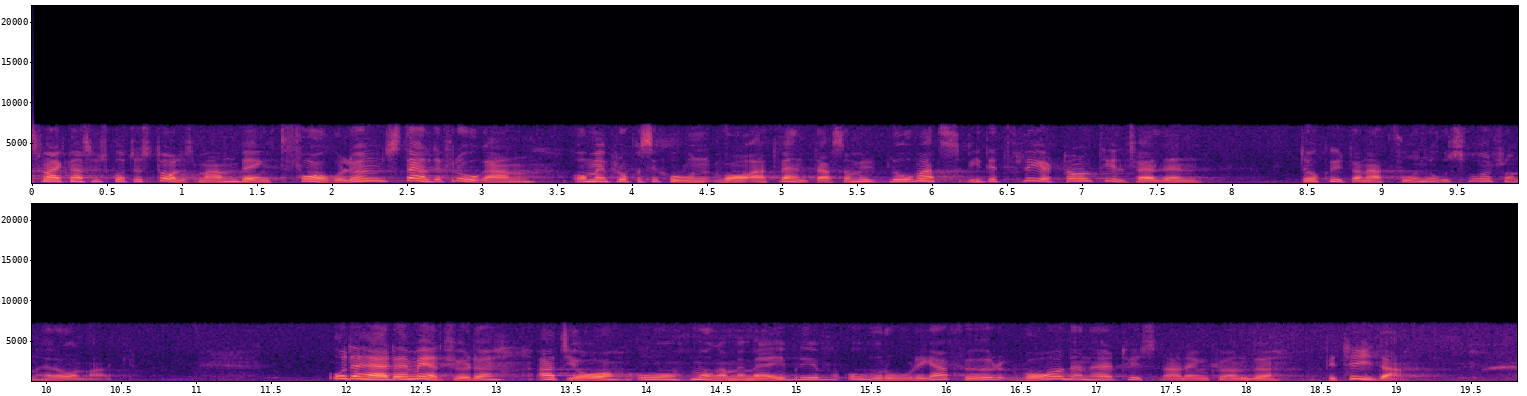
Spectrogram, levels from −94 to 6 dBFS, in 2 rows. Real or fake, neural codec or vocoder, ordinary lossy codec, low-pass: real; none; none; 7.2 kHz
